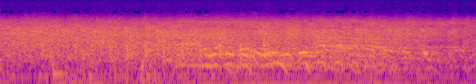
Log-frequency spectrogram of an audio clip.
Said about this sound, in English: Give him a clap. He's worthy of it.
